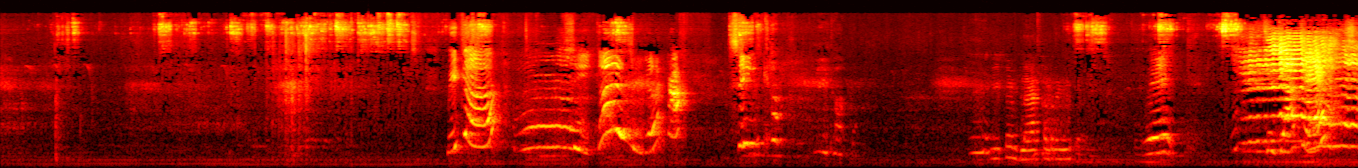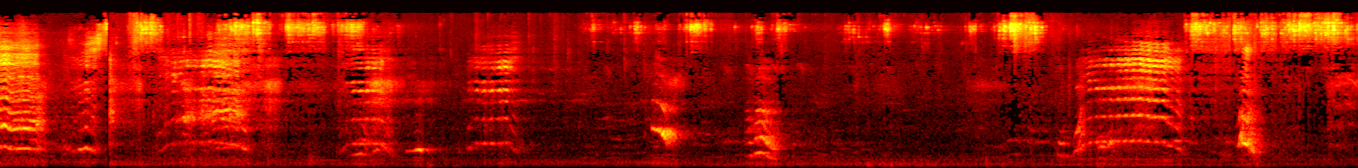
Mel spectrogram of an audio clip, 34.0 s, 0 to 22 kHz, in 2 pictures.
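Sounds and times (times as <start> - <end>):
baby goat bleating: 15.4 - 18.3, 19.0 - 20.1, 21.3 - 21.9, 22.8 - 23.5, 30.5 - 31.8.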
